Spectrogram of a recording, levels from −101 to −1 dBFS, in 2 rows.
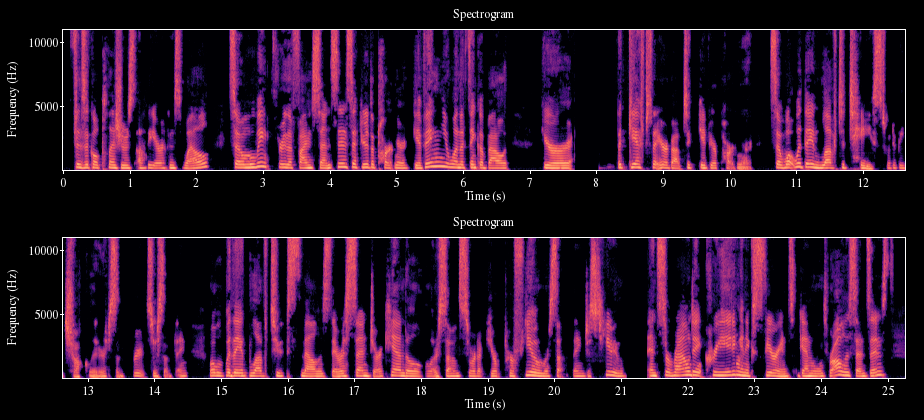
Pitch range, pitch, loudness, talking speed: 195-240 Hz, 215 Hz, -24 LUFS, 195 wpm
